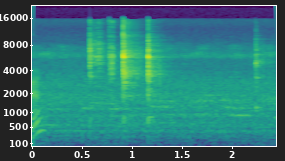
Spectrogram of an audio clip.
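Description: A steel spoon clinking and scraping against metal cookware while scooping cooked horse gram from the pot. There are four or five sharp clinks in quick succession, about half a second to a second in.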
